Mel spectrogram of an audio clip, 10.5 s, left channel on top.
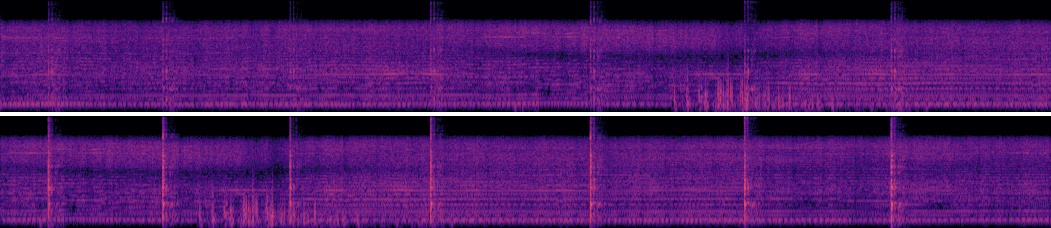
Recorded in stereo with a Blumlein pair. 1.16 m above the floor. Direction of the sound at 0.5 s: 55° right.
